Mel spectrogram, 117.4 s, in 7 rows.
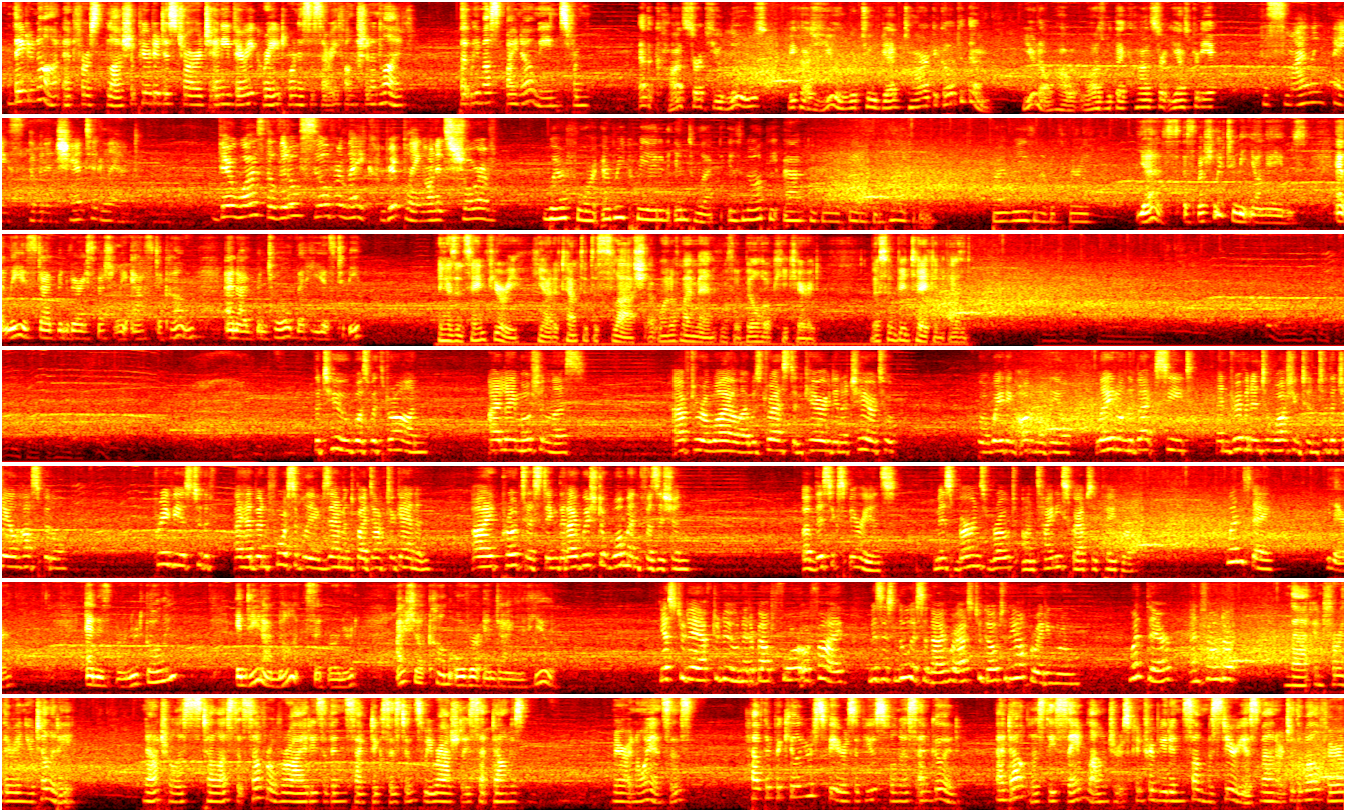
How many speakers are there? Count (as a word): eight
